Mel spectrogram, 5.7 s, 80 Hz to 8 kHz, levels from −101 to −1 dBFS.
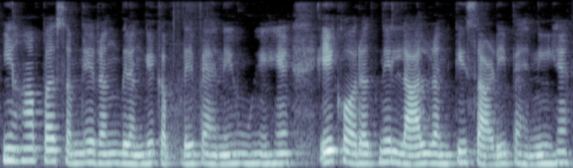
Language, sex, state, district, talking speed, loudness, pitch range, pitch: Hindi, female, Chhattisgarh, Kabirdham, 180 wpm, -19 LUFS, 160-180 Hz, 170 Hz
